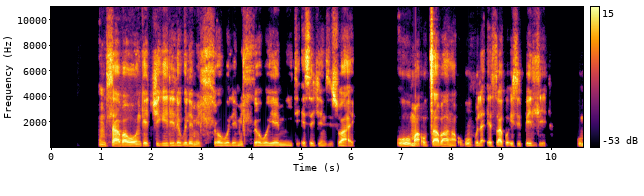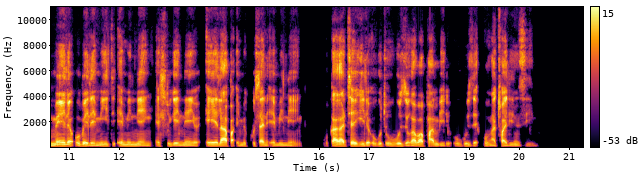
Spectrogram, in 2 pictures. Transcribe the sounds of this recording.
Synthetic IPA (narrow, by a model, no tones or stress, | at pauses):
um̩ɬaβawɔŋkʼɛd̥ʒ̥ʱiɣɛlɛlɛɣulemiɬɔβɔlemiɬɔβɔjemitʰiʔɛsɛt͡ʃʼend͡zʱiswa̰ːjɔ | uma̰ʔṵǀaβaŋa̰ʔuɣuvula̰ʔɛsa̰kʰɔ̰ʔisib̥ʱɛɮɛ̰ːla | ɣṵmɛlɛʔuβɛlemitʰiʔemineŋieɬuɣɛnɛjɔɛjɛlapʰaʔimikʰuɬa̰nɛ̰ʔeminḛŋi | ɣuǃa̰ɣatʰeɣilɛʔṵɣutʰiuβuzɛuɣaβapʰambʱilḭṵɣuzɛɣṵŋatʰwalind͡zʱiːma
